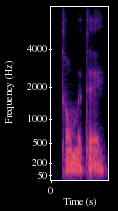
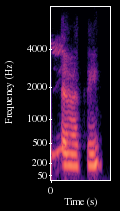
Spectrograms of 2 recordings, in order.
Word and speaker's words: Timothée: One movie came out now, Wonka, with Timothée Chalamet and I know that Wicked man. What did Wicked. you call him? Timothée. Timothée. Timothée. Timothée Chalamet. Timothée. Sorry, Timothée. Timothée. Oh, I thought it was Timothy.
